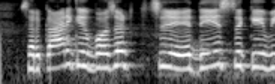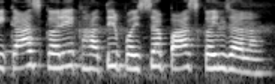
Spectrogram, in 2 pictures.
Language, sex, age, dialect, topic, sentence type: Bhojpuri, female, <18, Southern / Standard, banking, statement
